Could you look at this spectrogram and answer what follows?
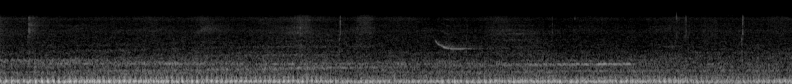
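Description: A motorbike engine running steadily, its pulsing hum fading slightly over a few seconds. About halfway through there is one short, high, falling chirp.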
